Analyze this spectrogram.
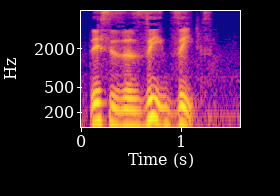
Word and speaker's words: tzitzit: So a next form of a fringe here is a tzitzit. This is a tzitzit. It's spelled T-Z-I-T.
